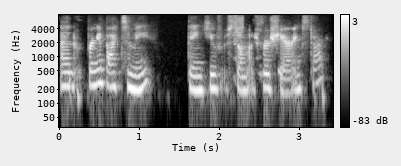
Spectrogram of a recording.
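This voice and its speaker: A woman teaching second grade over a video call, reading aloud, giving clear instructions and prompting pupils with questions. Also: mid-range voice, moderate pace. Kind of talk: interactive read-aloud lesson on video call. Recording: dull, muffled video call audio.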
